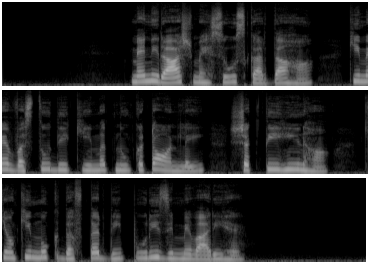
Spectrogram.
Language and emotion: Punjabi, sad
